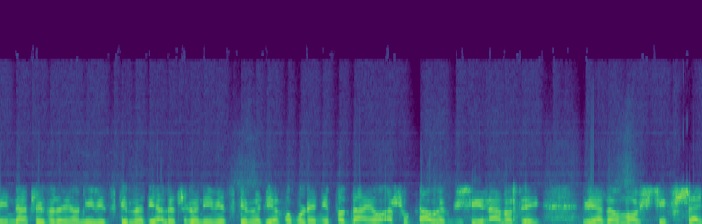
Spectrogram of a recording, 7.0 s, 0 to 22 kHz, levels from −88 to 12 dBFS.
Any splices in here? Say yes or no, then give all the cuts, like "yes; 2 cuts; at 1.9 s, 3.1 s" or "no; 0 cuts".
no; 0 cuts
